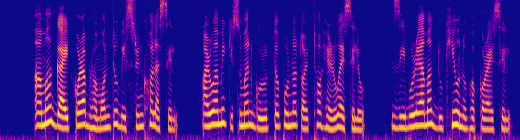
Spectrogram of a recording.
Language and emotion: Assamese, sad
